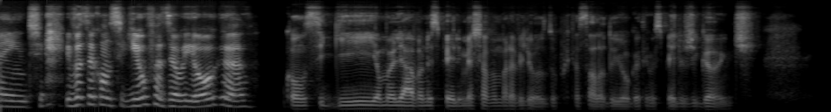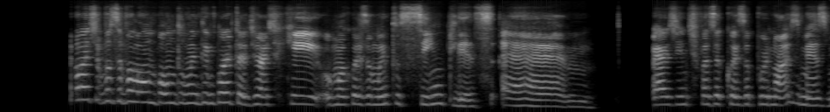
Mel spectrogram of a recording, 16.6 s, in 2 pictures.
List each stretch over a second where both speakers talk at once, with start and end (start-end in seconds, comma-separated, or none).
none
